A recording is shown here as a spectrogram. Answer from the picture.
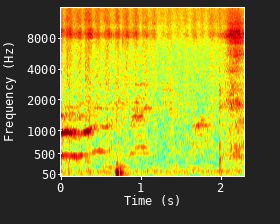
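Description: A kitten's short, faint mew at the start, then a single low thump about two-thirds of a second in.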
